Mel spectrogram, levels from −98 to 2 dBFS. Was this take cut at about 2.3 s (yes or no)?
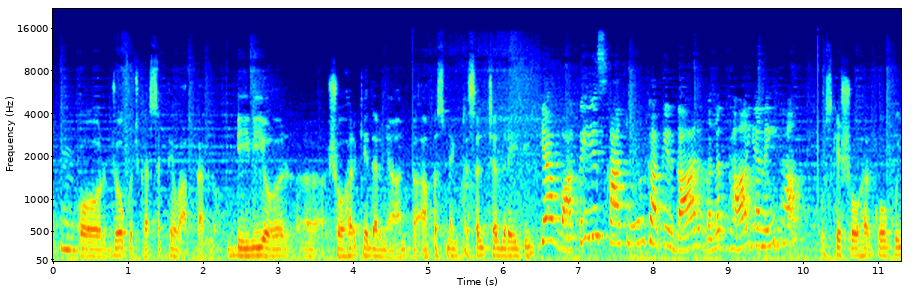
yes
